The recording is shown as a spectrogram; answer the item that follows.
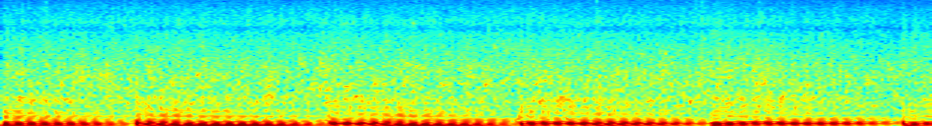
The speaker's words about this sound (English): The frightening thing about Allison is that we all focus on what category is the storm, what's the storm surge, and we don't really, up until that point, we really hadn't thought about the rain, and the rain, and the rain, and the rain.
